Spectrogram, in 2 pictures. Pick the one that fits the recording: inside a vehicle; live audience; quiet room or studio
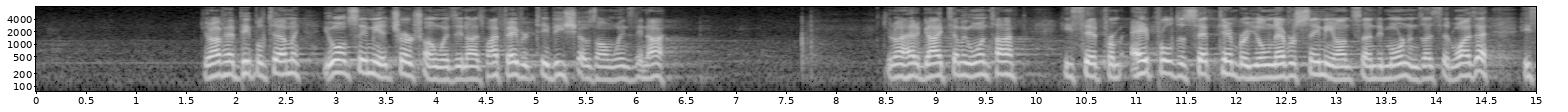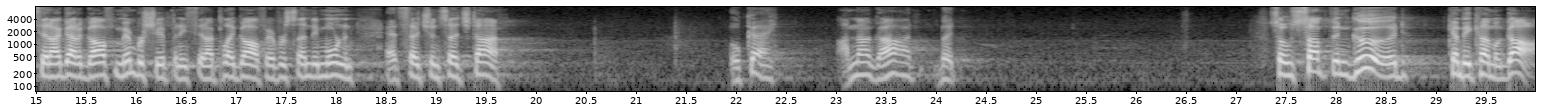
live audience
